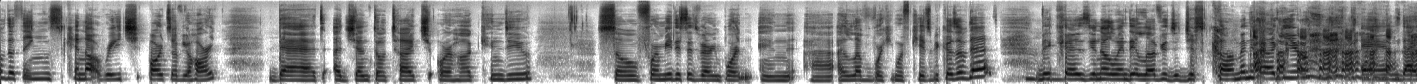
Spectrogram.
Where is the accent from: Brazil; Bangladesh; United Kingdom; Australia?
Brazil; now in United States; when I moved to the United States, how different the culture is and how it took me a long time to feel welcomed and loved and accepted here because I'm from Brazil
